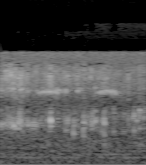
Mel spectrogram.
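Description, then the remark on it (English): Coffee pours steadily into a cup, a soft, gurgling trickle of liquid that stays quiet for a brief moment, with no voices over it. “Some more coffee”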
